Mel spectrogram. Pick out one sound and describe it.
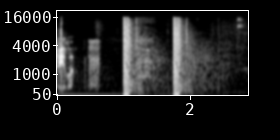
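A mortar fires with sharp, heavy thumps.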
